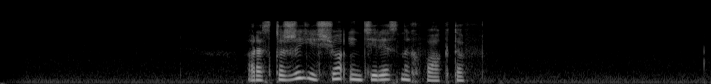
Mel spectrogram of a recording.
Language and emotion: Russian, neutral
